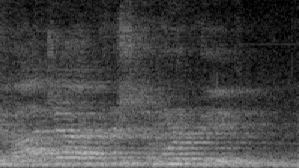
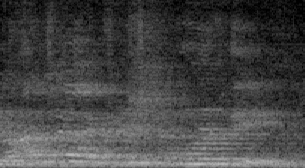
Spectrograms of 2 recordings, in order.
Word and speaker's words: Raja Krishnamoorthi: for office in Illinois I said hi my name is Raja Krishna morti and someone said to me Raja Krishna Mory where did you get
